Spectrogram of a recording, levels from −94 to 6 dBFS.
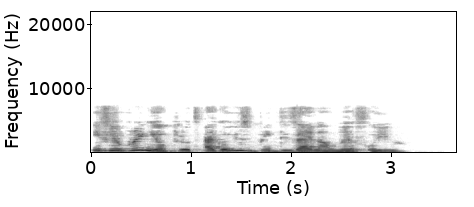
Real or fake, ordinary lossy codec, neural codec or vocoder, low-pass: real; AAC, 32 kbps; none; 7.2 kHz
